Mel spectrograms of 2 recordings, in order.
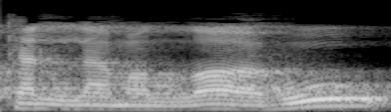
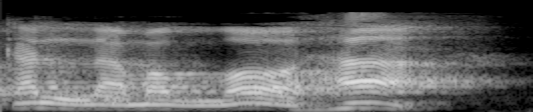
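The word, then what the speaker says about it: kallamallahu (وكلم الله): Mereka mengatakan bahwasanya ini bacanya bukan wa kallamallahu Musa taklima, tetapi wa kallamallaha Musa taklima. Allahnya bukan fa'il, bukan hu, tetapi ha, kata mereka.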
